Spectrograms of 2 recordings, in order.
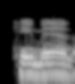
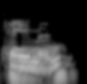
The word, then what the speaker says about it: Cayman: of Grand Cayman and that is how they say it McCain Cayman Islands came and not Cayman and Grand Cayman is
